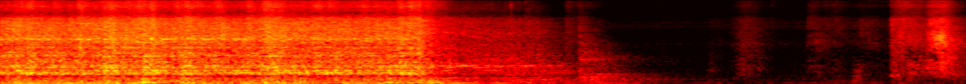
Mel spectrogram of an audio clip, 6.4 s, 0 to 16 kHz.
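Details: 1976 Corvette Stingray that sat 8–10 years after its steering column broke, on first start attempt with new fuel lines, new fuel filter, 20 liters of fresh fuel, fresh oil and filter: starter turns the engine about three seconds without a single firing, then quits. Cranks, no start.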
